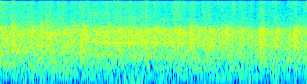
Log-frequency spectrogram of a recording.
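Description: Steady audience applause welcoming a family of four fills the whole stretch, a dense, even wash of many hands clapping at a constant moderate level with no voices rising above it.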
